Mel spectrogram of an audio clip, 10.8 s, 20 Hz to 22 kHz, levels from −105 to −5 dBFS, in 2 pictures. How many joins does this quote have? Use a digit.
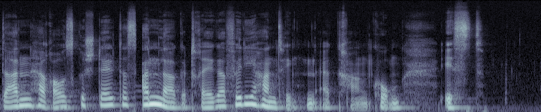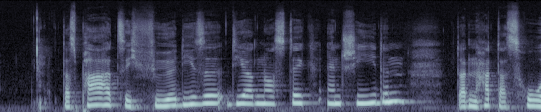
2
